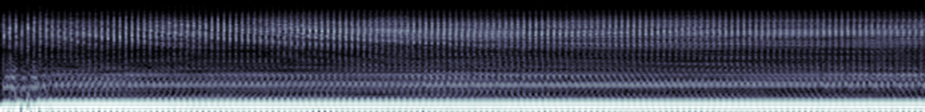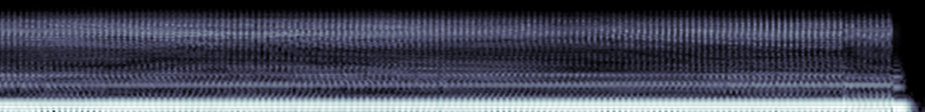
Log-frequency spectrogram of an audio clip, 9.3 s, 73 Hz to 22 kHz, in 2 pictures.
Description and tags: ABRSV RCS 042
Driven reece bass, recorded in C, cycled (with loop points)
